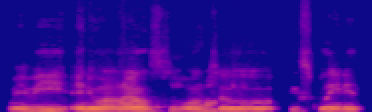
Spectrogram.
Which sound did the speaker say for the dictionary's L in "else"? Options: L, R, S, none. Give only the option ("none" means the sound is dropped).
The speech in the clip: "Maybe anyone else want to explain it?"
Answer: L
